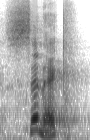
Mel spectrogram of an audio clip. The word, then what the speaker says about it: Sinek: me as ironic is simon's last name sounds like cynic but it's spelled s i n e k the merriman webster online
